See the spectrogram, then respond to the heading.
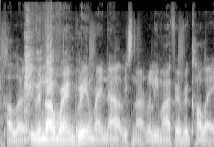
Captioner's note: laughs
